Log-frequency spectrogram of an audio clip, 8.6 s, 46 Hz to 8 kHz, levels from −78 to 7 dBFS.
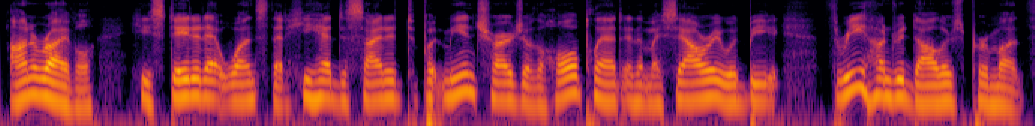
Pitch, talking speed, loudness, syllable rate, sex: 135 Hz, 210 wpm, -19 LUFS, 5.3 syllables/s, male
